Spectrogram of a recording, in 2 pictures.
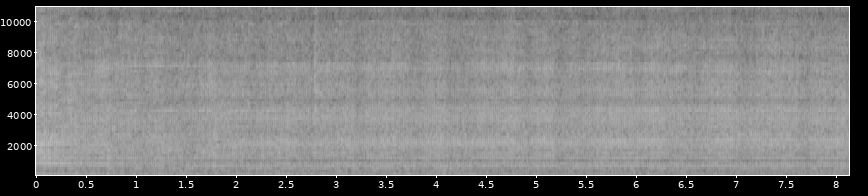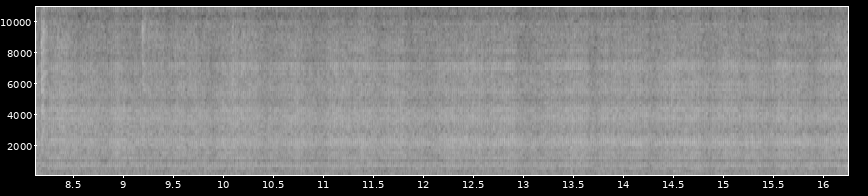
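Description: Bosch Classixx WTL6003GB condenser tumble dryer running: a steady, even hum of its motor and fan.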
